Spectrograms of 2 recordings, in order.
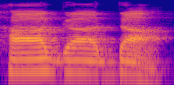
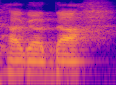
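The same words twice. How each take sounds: First: The word ends on a vowel with no h. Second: The word ends with an audible h sound. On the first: The speaker calls it right. "the hey is silent" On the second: The speaker calls it wrong. "You wouldn't say Haggadah"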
